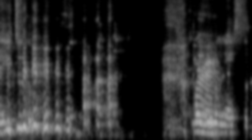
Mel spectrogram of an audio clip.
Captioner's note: everyone laughing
